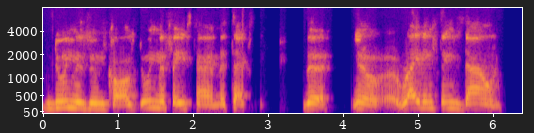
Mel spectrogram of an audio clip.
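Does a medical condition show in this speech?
Yes: cerebral palsy.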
